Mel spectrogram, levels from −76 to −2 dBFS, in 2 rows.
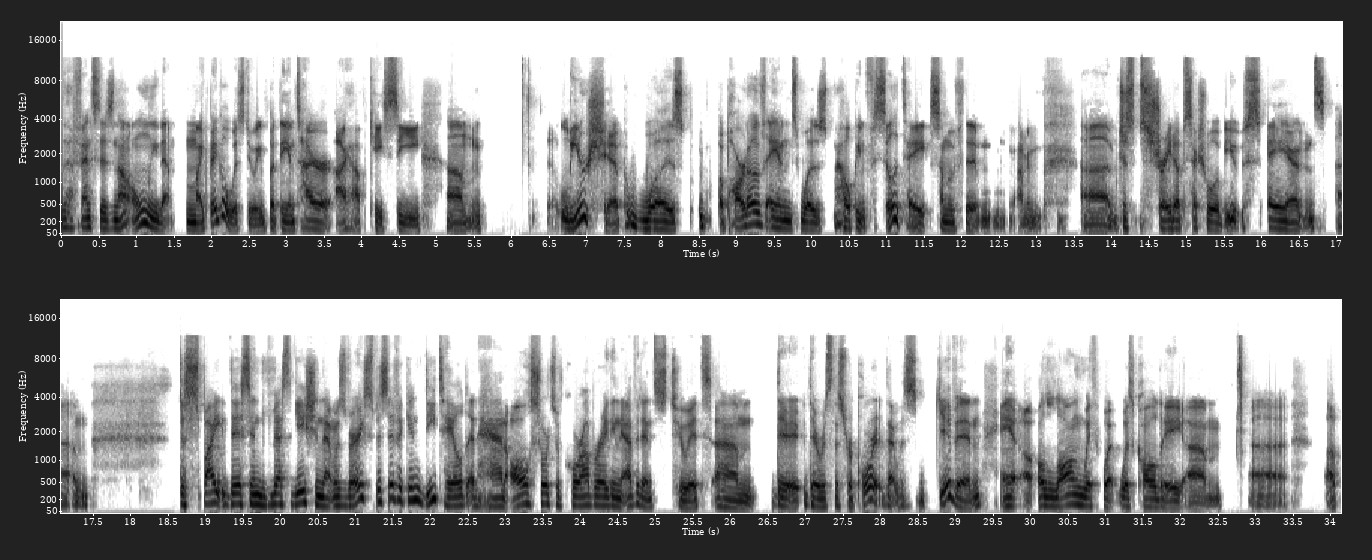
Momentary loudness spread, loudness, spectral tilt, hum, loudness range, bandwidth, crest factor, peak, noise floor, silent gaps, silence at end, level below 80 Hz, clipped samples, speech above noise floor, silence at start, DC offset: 10 LU; -10 LUFS; -4 dB/octave; none; 3 LU; 12.5 kHz; 10 dB; 0 dBFS; -34 dBFS; none; 0.05 s; -46 dBFS; under 0.1%; 24 dB; 0 s; 0.2%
